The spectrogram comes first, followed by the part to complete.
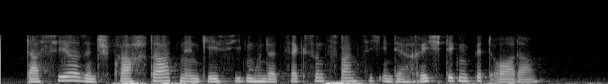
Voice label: G726 correct bitorder decoded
